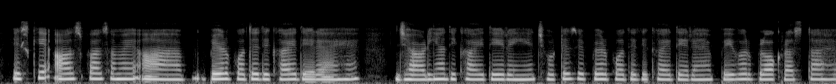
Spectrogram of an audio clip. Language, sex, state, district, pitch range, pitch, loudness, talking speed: Hindi, female, Chhattisgarh, Bilaspur, 230-250 Hz, 235 Hz, -18 LUFS, 200 wpm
